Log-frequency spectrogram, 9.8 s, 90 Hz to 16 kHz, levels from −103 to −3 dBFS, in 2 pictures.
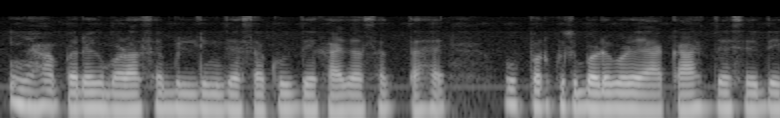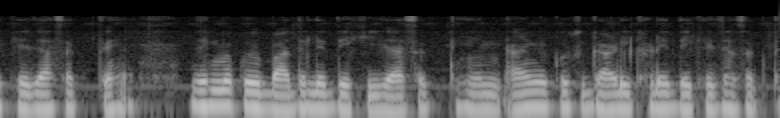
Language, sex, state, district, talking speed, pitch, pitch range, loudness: Hindi, male, Chhattisgarh, Sukma, 220 wpm, 135 Hz, 130-140 Hz, -37 LUFS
